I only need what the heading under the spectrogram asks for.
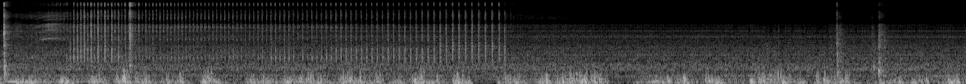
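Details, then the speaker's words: Antique Delco repulsion-induction motor (Frigidaire), roughly 1920–1945, first run: fast, uneven chattering rattle over the motor's steady whir. The brush barely moves and rattles; cause unclear. "See that brush look? It barely moves. Oh, and that's is that is what is rattling."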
